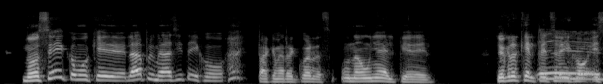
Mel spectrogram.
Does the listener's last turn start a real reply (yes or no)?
no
